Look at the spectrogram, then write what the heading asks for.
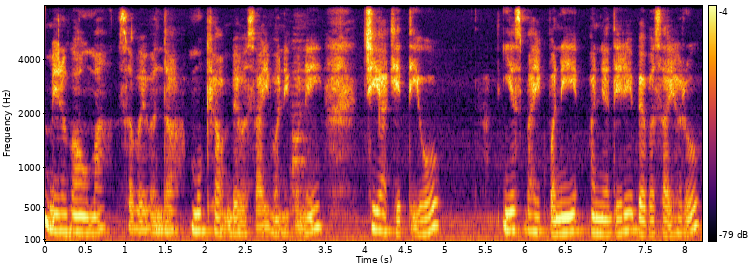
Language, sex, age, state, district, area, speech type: Nepali, female, 45-60, West Bengal, Darjeeling, rural, spontaneous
